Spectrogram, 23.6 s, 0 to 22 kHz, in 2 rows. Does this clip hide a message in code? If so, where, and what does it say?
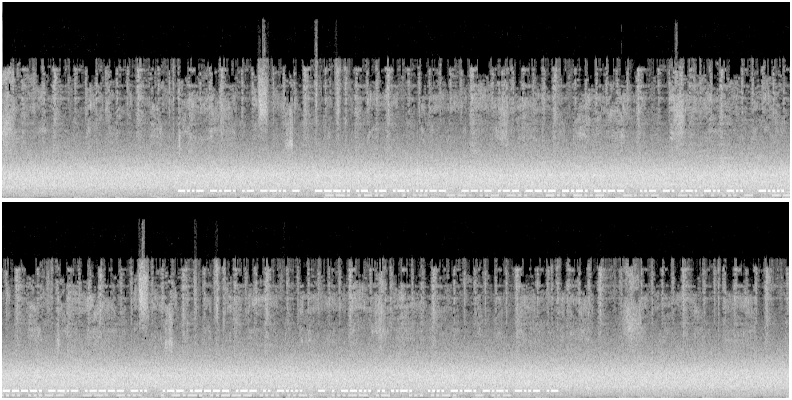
Yes: Morse code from 2.6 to 20.2 s, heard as two keyed tones, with radio static. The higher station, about 35 wpm, 860 Hz: XCAZT 8AAR3 QWQCY UNRDD 69Q1D W1WI6 TE7IF HCCXA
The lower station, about 29 wpm, 360 Hz: GL ES GUD DX <BT> BEST 73 GB EC2HF 3A SF TU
